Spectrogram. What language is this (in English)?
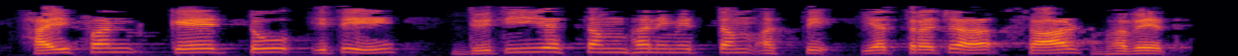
Sanskrit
